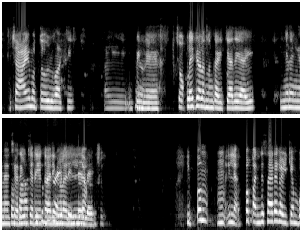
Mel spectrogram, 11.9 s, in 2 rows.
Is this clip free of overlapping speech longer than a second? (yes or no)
no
